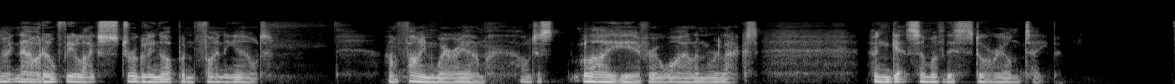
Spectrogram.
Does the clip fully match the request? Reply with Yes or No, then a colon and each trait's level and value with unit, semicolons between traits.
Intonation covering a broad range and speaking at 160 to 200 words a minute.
No: narrow, 2.4 semitones; average, 170 wpm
